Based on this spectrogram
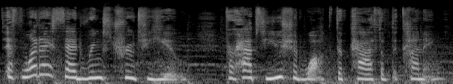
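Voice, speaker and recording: In these scripted fantasy game lines, a woman plays a solemn, commanding visionary mentor who recruits chosen leaders. Her high voice is animated and a little mellow, her mood solemn and persuasive, and her delivery measured, portentous and rhetorical, with faint music in the background.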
